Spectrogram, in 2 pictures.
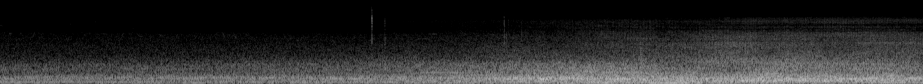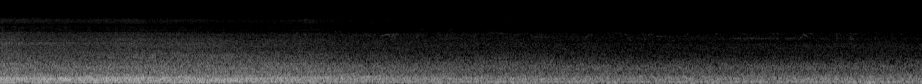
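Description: Freight train of oil tank wagons approaching in the distance behind its locomotive: a steady rumble of the train on the rails that swells in the middle and eases off again.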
